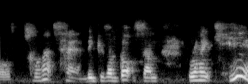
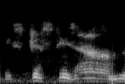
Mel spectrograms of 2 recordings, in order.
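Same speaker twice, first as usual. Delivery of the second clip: low, soft conspiratorial aside; a hushed aside to the audience; quiet aside; 5 semitones lower, 10 dB quieter, slower than usual. Pretend. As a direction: drop your voice to give the trick away. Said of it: "Don't ruin the illusion".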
